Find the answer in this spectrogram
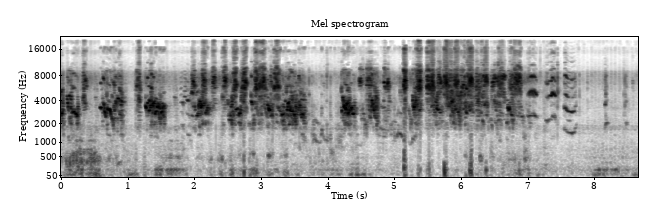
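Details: A breeding pair of budgies chirping in quick bursts of high, buzzy twitters and squeaky warble phrases, separated by short pauses.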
